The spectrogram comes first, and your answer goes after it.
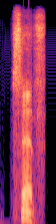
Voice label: "serve", British

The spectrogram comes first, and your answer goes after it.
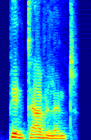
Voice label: "Pentavalent", Indian; Dictionary

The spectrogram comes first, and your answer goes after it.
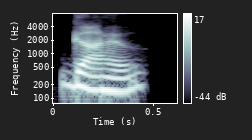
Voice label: "guile", Indian

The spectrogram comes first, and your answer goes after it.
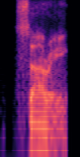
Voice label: "sari", British

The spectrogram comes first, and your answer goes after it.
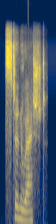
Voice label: "stonewashed", Indian

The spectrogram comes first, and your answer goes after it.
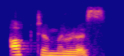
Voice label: "octamerous", Indian

